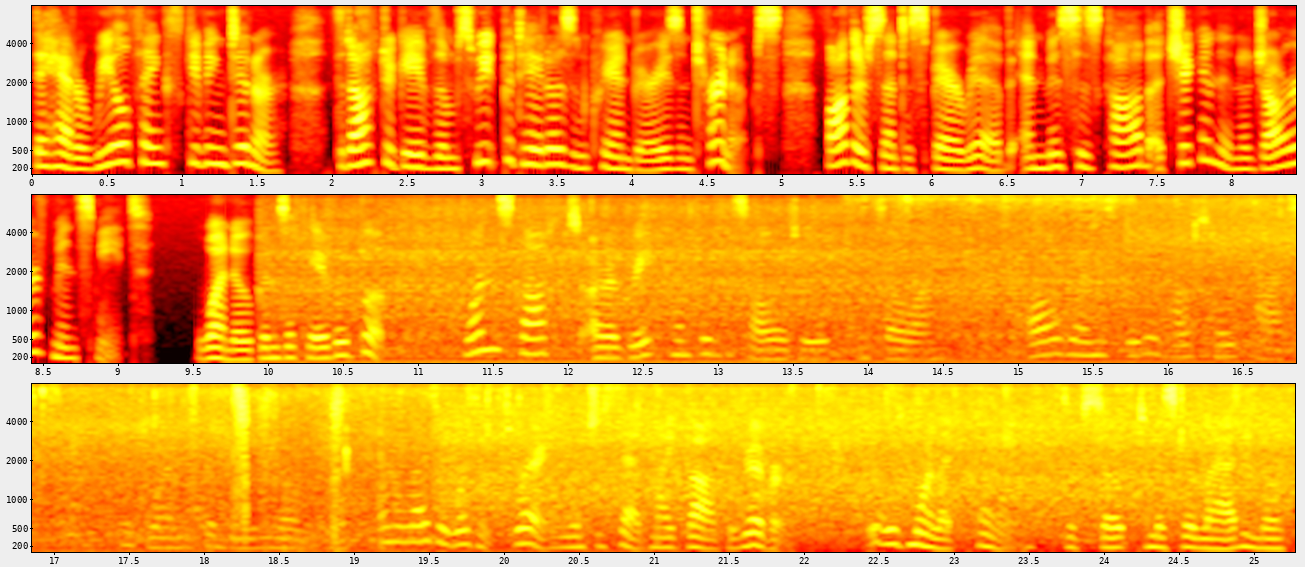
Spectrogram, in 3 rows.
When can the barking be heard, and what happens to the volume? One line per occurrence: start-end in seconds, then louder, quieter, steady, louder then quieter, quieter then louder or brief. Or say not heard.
not heard.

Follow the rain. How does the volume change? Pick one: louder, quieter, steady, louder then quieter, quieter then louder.
louder.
